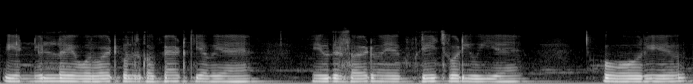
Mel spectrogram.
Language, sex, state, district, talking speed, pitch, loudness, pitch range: Hindi, male, Rajasthan, Bikaner, 200 wpm, 135 Hz, -16 LUFS, 130-140 Hz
